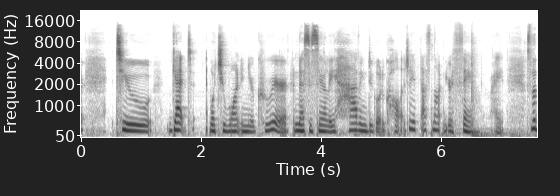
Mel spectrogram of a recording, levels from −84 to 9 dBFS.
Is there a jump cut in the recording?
yes; 3 cuts; at 2.1 s, 3.5 s, 5.5 s

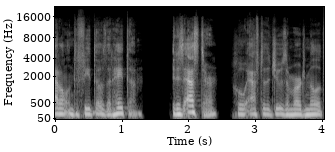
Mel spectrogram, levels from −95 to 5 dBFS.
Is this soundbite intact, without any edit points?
yes; 0 cuts

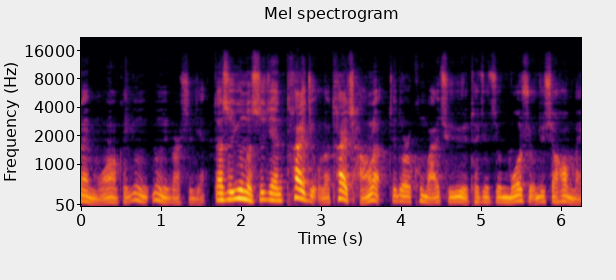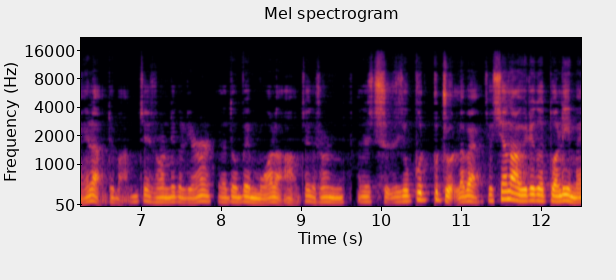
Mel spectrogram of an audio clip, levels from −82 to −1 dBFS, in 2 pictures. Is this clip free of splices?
no; 3 cuts; at 1.6 s, 7.9 s, 9.6 s

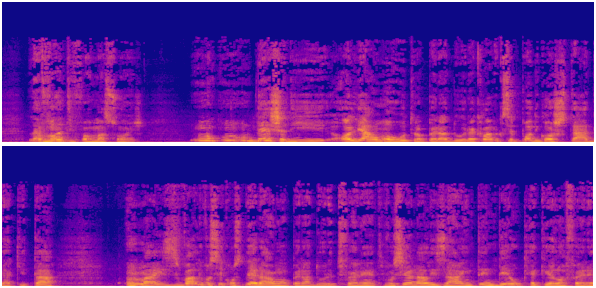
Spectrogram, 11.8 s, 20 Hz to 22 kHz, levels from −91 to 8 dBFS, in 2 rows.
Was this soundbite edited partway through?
no; 0 cuts

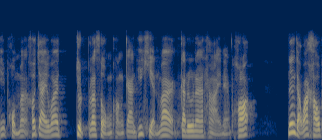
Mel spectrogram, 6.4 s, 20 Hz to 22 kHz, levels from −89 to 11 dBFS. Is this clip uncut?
yes; 0 cuts

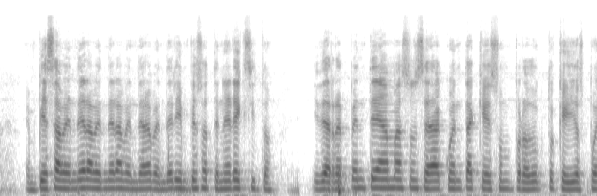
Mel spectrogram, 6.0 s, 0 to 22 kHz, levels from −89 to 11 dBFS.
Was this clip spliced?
no; 0 cuts

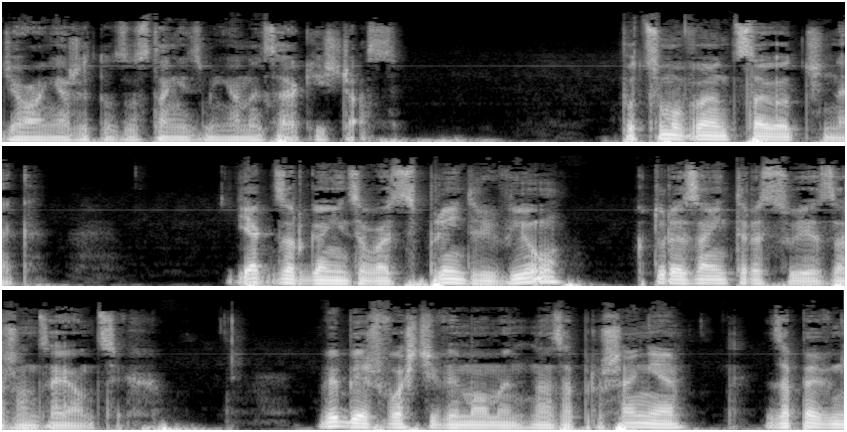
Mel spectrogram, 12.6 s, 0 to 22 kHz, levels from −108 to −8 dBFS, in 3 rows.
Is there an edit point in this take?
no; 0 cuts

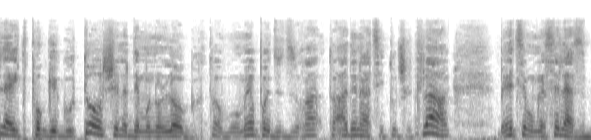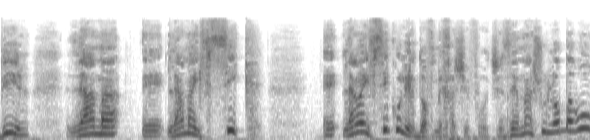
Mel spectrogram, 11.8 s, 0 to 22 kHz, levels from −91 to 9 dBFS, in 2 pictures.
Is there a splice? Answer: no; 0 cuts

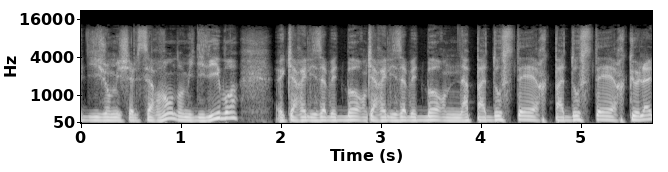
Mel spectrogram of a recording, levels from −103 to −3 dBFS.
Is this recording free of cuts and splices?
no; 2 cuts; at 2.9 s, 4.7 s

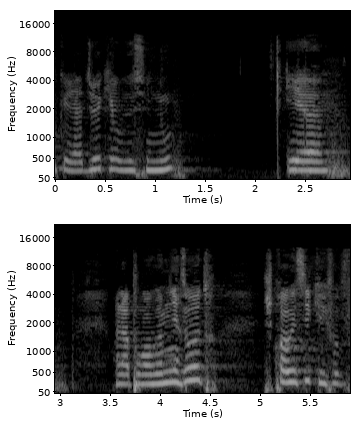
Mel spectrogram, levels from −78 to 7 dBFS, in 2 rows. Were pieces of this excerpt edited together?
yes; 1 cut; at 4.2 s

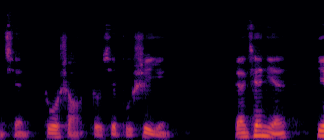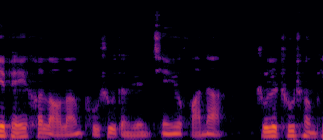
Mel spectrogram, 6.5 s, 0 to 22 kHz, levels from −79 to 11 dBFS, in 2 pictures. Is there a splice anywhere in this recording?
no; 0 cuts

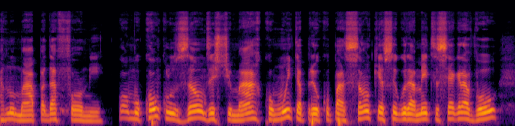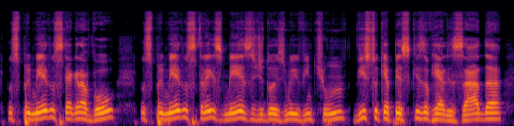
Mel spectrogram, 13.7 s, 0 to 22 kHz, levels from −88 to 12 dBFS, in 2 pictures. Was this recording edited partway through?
yes; 6 cuts; at 1.5 s, 2.8 s, 5.1 s, 7.7 s, 11.5 s, 12.6 s

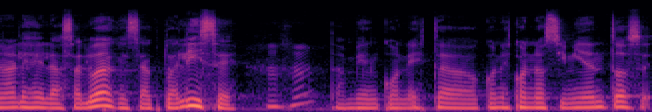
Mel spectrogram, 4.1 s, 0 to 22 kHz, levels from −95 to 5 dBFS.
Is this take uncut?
no; 2 cuts; at 2.4 s, 3.2 s

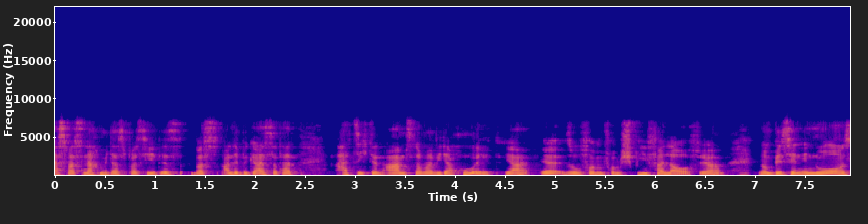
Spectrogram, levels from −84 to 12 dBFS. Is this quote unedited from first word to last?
no; 1 cut; at 1.7 s

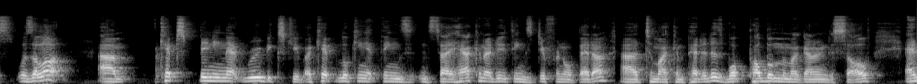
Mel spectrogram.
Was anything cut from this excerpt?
yes; 2 cuts; at 1.6 s, 6.1 s

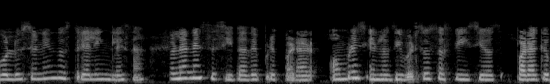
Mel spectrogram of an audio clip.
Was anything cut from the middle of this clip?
yes; 2 cuts; at 1.7 s, 3.6 s

